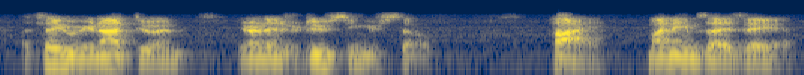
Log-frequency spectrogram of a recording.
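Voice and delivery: loud, emphatic telling-off; imitated forceful man-to-kid instruction; retold stern lecture. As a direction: act out scolding a kid on manners. Acted lecture on introducing oneself.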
